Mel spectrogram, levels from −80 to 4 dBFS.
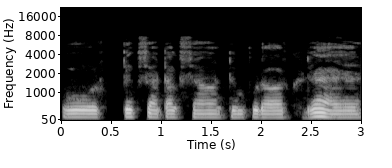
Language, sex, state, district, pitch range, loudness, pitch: Rajasthani, male, Rajasthan, Churu, 115-125 Hz, -19 LUFS, 120 Hz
